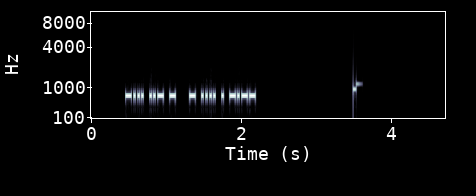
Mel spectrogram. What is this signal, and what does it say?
Morse code, heard as a keyed tone, about 41 wpm, 700 Hz. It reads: BUT THEY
